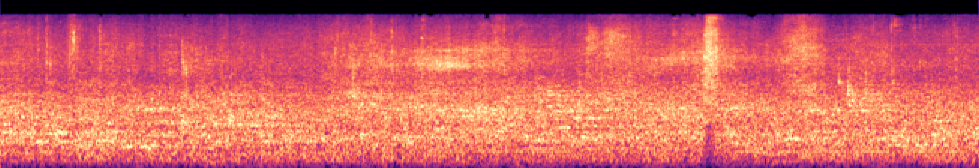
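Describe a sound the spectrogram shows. Hockey sticks tap on the ice.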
